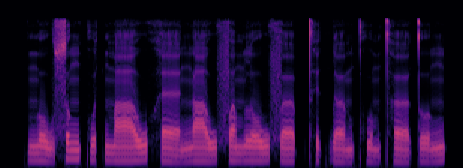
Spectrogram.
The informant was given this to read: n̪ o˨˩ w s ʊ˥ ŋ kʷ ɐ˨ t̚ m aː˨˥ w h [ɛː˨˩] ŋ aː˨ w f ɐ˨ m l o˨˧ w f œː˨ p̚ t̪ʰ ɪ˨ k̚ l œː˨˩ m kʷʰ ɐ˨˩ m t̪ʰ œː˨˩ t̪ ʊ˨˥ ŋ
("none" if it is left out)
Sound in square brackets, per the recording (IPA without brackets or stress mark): ɛː˨˩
